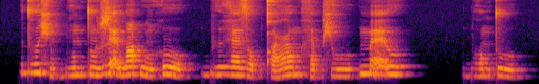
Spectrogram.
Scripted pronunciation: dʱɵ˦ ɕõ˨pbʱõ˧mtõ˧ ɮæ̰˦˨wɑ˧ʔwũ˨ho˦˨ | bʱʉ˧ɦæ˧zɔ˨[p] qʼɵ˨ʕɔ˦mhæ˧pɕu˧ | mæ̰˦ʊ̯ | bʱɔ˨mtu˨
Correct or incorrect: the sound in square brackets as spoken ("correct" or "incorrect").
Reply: correct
